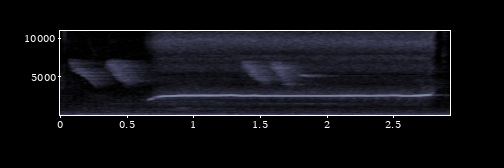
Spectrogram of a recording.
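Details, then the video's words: White-eye training song, nembak style: a few soft high downslurred chirps, then a loud, steady, pure whistle held for about two seconds before it cuts off. "masteran pleci nembak cerrrrr wit wiiit"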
